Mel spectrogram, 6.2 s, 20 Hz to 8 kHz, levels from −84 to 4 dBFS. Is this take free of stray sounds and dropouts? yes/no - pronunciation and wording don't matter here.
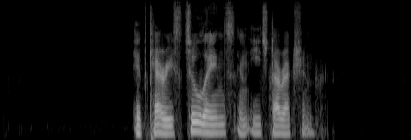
yes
